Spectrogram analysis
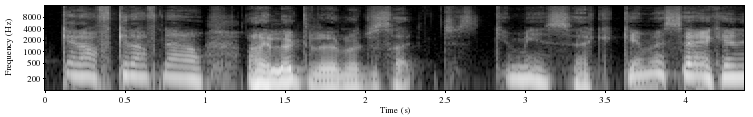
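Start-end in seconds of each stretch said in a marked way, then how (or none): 0.1-1.0 impatient bus driver. Retold or imitated. Bus driver about to order the old man off, impatient. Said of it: "he was about to be like". 2.5-4.3 high, pressed plea for patience; urgent pleading. Retold or imitated. Go-between stalling the bus driver, pleading.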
